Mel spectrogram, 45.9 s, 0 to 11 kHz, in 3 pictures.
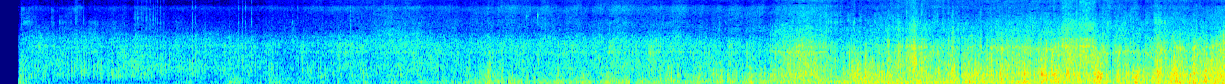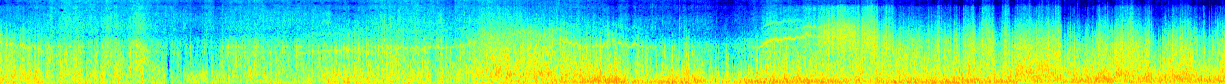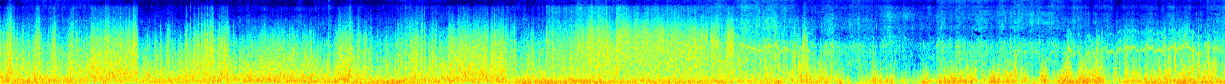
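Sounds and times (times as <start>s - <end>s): skis scraping on packed snow: 0.2s - 45.9s
wind rushing over microphone: 2.4s - 45.9s.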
